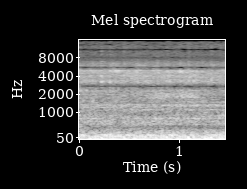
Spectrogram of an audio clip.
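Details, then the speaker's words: 1967 Cadillac Eldorado V8, recently aligned after long storage. A low, soft, even rumble that is quiet and smooth: healthy running. "pretty quiet it's got a nice little Rumble but just a little"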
